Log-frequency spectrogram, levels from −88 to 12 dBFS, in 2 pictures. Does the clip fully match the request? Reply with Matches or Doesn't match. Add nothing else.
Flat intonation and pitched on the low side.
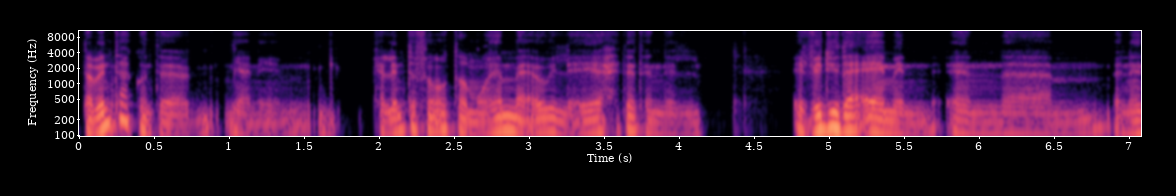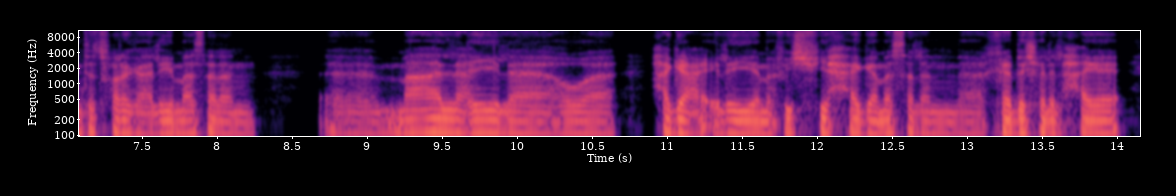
Matches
